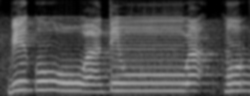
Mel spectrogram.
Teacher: Cara bacanya masuk ke wawu disertai dengan dengung karena bacaan idgham bi gunnah. Tanwin masuk ke wawu disertai dengung 2 ketukan.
